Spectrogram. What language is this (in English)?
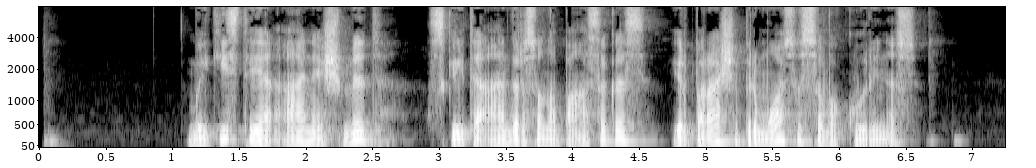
Lithuanian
